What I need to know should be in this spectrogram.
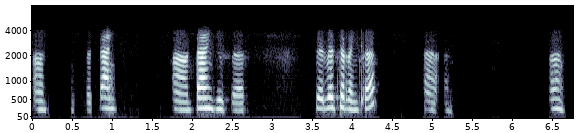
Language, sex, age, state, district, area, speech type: Tamil, female, 18-30, Tamil Nadu, Coimbatore, rural, conversation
